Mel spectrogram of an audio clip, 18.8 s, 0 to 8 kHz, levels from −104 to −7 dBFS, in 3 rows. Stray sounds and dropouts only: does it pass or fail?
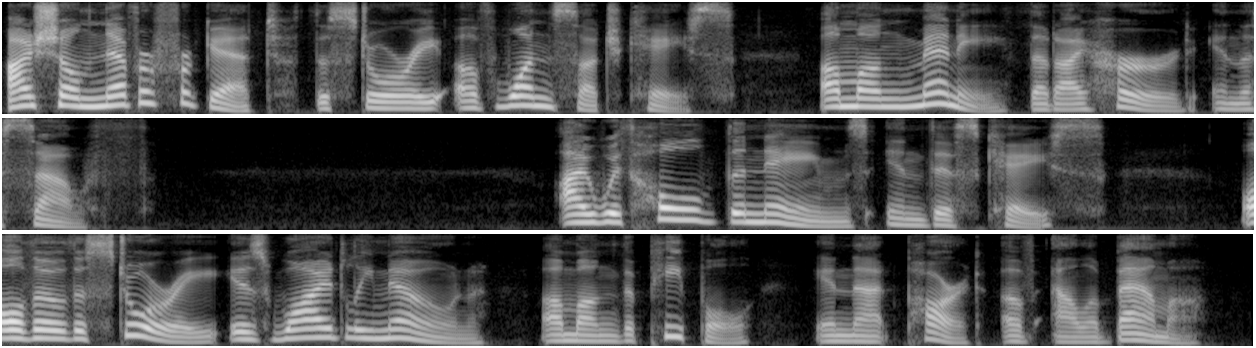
pass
